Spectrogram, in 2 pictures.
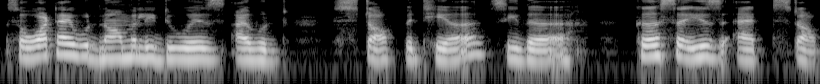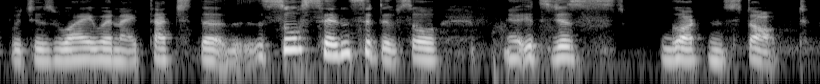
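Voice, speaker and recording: Female tutorial presenter, slow and very mellow, unscripted, thinking aloud step by step. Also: lowish voice. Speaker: tutorial presenter demonstrating tape digitizing. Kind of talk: informal unscripted how-to demonstration.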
